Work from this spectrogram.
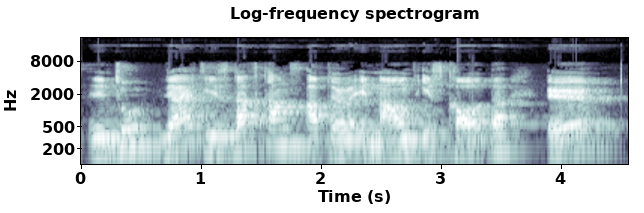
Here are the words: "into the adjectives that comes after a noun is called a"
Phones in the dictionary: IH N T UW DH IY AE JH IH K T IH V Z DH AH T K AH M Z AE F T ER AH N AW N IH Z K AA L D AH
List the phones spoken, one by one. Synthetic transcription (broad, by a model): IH N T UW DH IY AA IH T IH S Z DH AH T K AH M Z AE F T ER AH N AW N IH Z K AA L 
